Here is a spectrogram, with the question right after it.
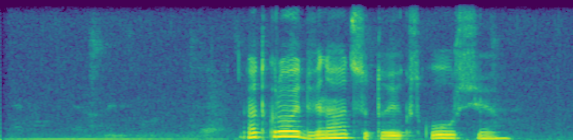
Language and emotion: Russian, sad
